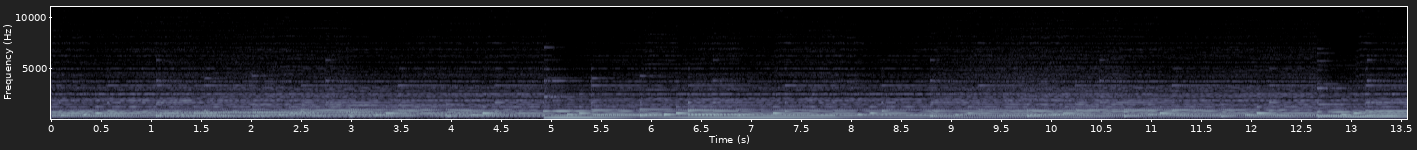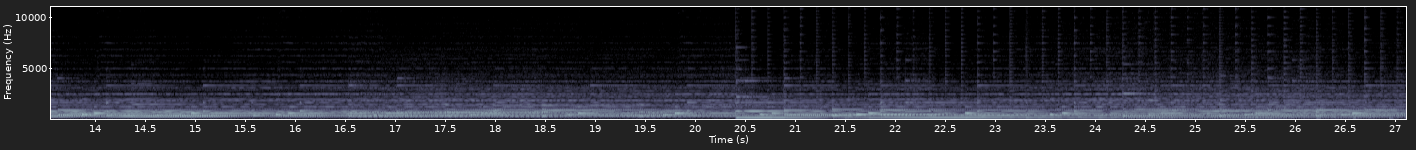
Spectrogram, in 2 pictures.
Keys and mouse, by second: 0.2 alt+z, 0.6 middle click, 1.5 x, 3.6 middle click, 4.7 middle click, 5.3 Tab, 5.6 middle click, 6.8 Tab, 7.3 middle click, 9.1 click, 10.5 middle click, 12.2 middle click, 13.2 middle click, 14.4 ctrl+z, 15.5 middle click, 18.2 click, 19.0 middle click, 19.2 Tab, 20.4 shift+middle click, 22.2 2, 23.1 click, 24.0 shift+click, 24.6-25.9 middle drag, 26.8 middle click.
